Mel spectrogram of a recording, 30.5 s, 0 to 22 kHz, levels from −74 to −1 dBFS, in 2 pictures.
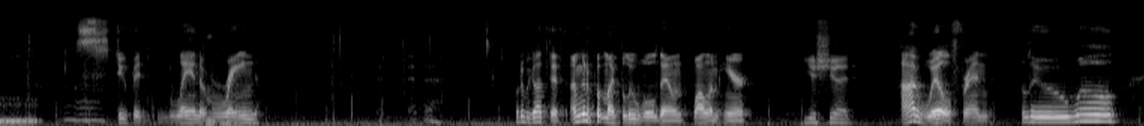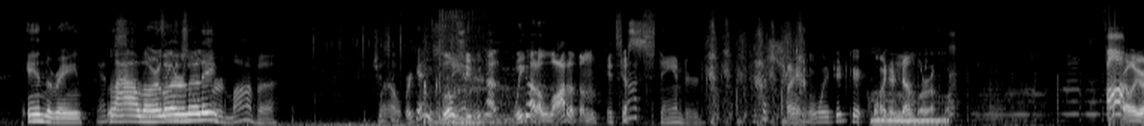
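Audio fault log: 27.90–30.24 s, planar audio read as interleaved: 10 ms left-then-right blocks replay at double speed, giving a robotic 100 Hz buzz; the spectrogram shows vertical striations every 10 ms.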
